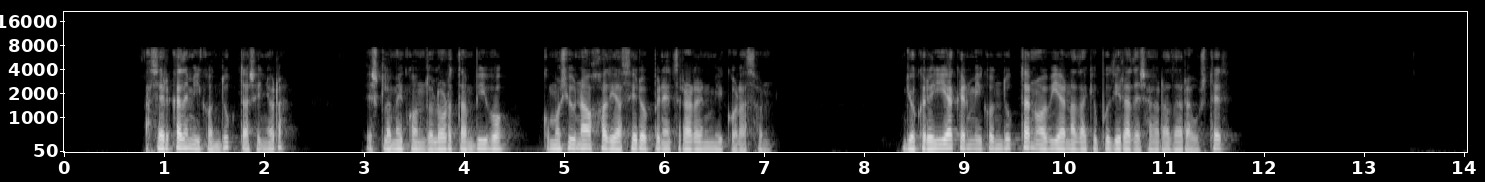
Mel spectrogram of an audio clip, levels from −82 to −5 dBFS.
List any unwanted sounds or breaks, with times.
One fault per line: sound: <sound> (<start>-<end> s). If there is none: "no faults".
no faults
